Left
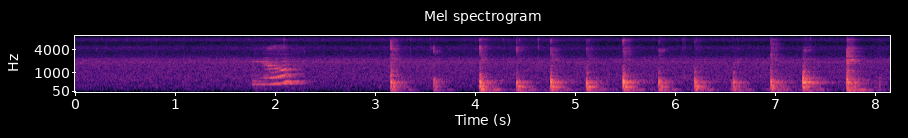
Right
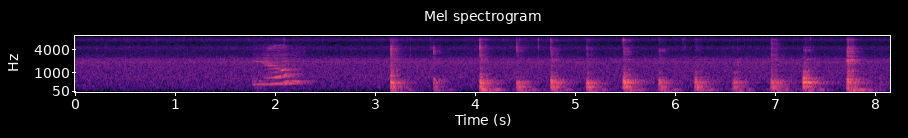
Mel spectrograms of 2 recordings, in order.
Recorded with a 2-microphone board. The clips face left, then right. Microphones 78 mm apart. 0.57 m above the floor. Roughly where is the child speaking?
Left.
